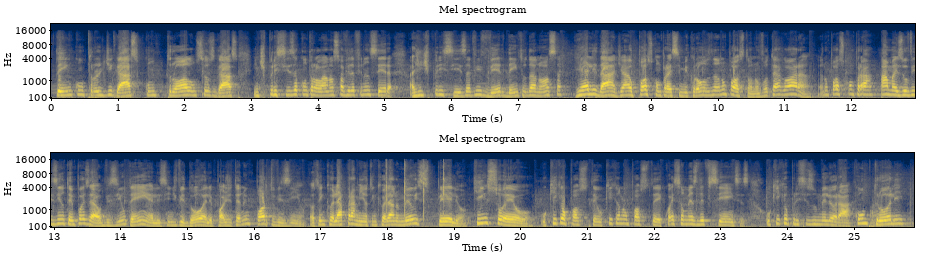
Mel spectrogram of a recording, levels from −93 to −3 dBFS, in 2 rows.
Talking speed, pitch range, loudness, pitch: 240 wpm, 150-195 Hz, -16 LUFS, 175 Hz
